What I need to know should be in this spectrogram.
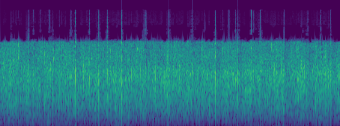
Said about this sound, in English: I think we need to give a tremendous round of applause.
